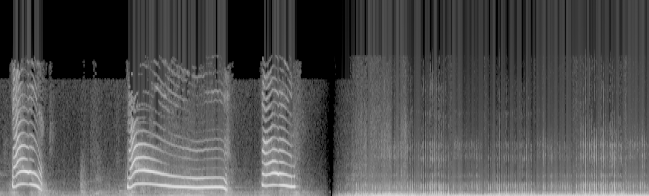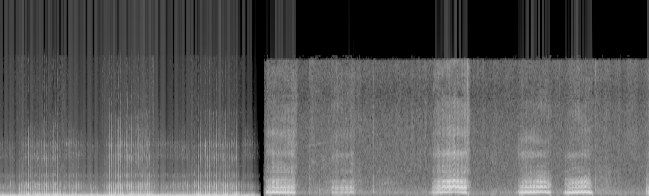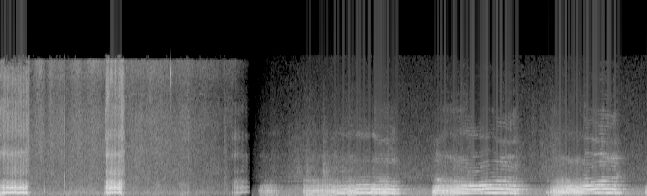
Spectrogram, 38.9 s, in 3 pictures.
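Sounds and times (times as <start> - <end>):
cat trill calls: 0.2 - 1.0, 2.6 - 6.0
cat purring: 6.7 - 18.9, 19.6 - 20.2, 21.6 - 22.4, 23.3 - 24.9, 25.9 - 26.6, 28.0 - 29.8, 30.6 - 31.0.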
